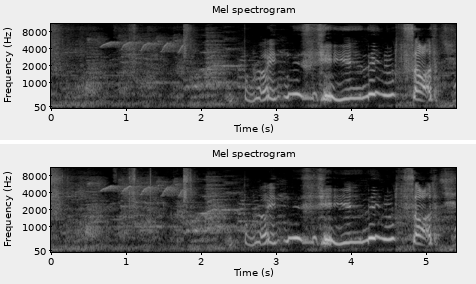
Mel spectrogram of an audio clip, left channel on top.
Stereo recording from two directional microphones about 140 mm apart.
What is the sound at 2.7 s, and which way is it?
Whimper, 15° left (ahead or behind).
